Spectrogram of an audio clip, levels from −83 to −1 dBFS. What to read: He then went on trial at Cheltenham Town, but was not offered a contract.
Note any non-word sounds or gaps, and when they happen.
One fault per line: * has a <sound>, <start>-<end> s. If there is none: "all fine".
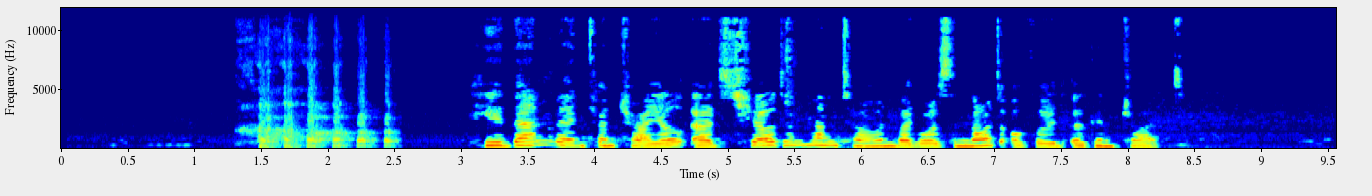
* has a laugh, 1.3-2.6 s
